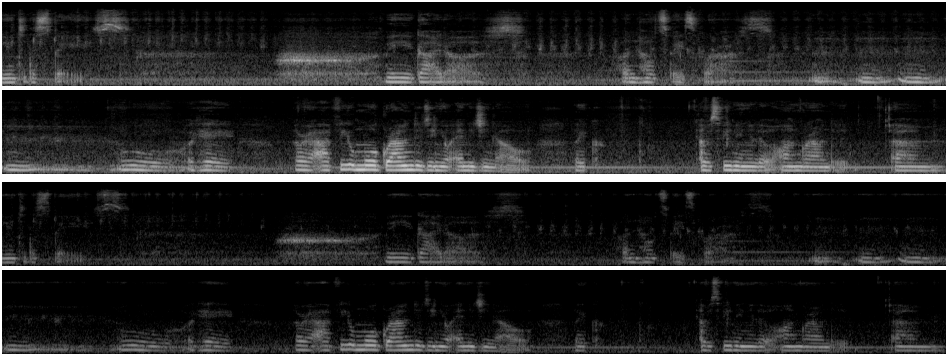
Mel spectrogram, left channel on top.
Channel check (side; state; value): right; quieter; 11.9 dB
